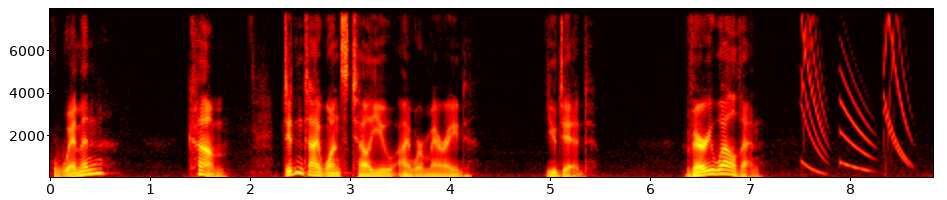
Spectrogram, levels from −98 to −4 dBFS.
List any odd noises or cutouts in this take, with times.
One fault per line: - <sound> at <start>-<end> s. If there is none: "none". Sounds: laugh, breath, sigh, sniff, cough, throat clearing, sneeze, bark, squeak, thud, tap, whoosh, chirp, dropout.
- chirp at 7.5-8.6 s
